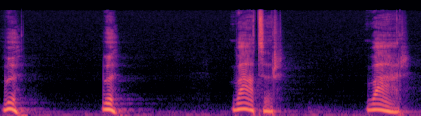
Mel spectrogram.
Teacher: As if you want to pronounce the English W, but then without moving your lips, just like a ventriloquist. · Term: Dutch W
